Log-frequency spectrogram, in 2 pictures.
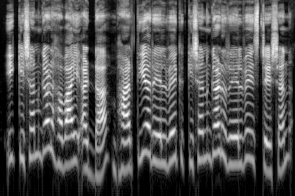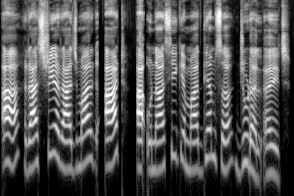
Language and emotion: Maithili, neutral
